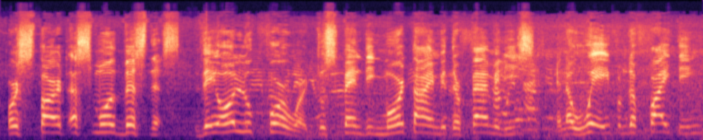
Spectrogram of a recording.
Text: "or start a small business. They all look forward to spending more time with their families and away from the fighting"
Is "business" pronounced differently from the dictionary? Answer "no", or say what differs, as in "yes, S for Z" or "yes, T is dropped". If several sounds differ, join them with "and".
yes, S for Z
